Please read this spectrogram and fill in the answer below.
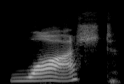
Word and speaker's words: washed: last weekend two guys washed washed so notice that pronunciation because we have wash that's the base verb to wash but then in the Ed the past simple it's a very soft te washed washed everybody repeat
